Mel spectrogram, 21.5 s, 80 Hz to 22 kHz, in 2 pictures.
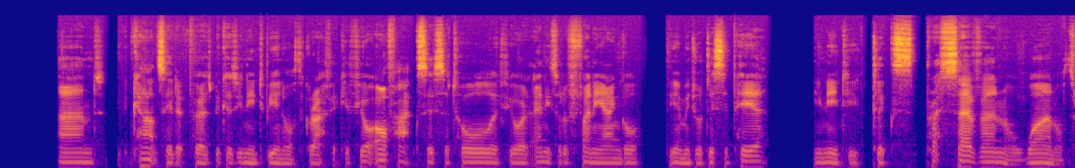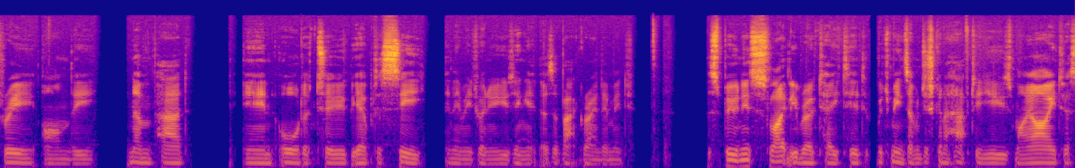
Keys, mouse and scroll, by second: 1.9 KP_5, 4.0-5.3 middle drag, 7.0-8.8 middle drag, 9.8 KP_1, 12.3 KP_3, 13.4 KP_7.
